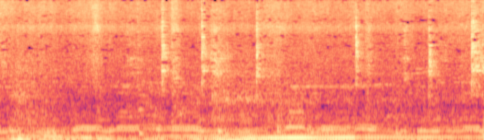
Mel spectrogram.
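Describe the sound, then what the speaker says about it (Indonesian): Rice stir-fried with spices in a pan for a Minang breakfast in Bukittinggi, with a steady sizzle and scraping stirs running throughout, fairly loud and close. "Jadi langsung digoreng nasinya."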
